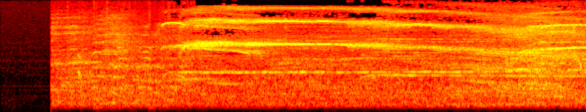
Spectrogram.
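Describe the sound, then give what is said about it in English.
A fan's shrill, sustained high-pitched scream during a Utah State free throw at a basketball game in Vivint Smart Home Arena wails above the steady roar of a large indoor crowd, starting abruptly and holding for several seconds, loud. “Jerem, we have located the banshee scream.”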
